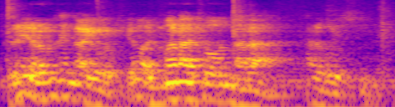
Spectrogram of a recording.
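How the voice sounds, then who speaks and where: A man's voice: medium pitch, lively intonation, rapid-fire, noisy background. A male pastor preaching a sermon in a chatty, joking way, often putting questions to the congregation. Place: church sanctuary. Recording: echoey church hall, mic at a distance.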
